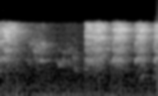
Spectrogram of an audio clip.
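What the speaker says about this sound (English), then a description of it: "lovebirds are noisy but not loud" Lovebird chirps ring out clearly in a sharp, high chattering burst, pause briefly, then come again as several quick close calls, near and fairly loud with no talk.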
